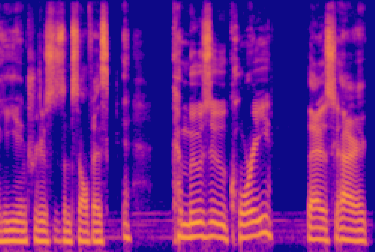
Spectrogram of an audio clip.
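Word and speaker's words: Koury: And he he actually bows to you and he introduces himself as Kamuzu Corey. That is spelled K O U R Y.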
